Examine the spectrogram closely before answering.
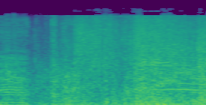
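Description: Fire roars in a burst of flame.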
